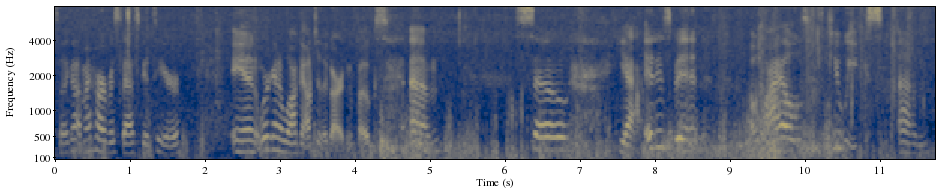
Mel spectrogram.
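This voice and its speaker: A woman, slightly raspy from a sore throat, chatting casually through a garden vlog while filming outdoors on her phone. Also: medium pitch, lively intonation, takes it slowly, very noisy. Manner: chatty, rambling with many ums. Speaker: vlogger, gardening channel host. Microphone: phone held in hand.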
